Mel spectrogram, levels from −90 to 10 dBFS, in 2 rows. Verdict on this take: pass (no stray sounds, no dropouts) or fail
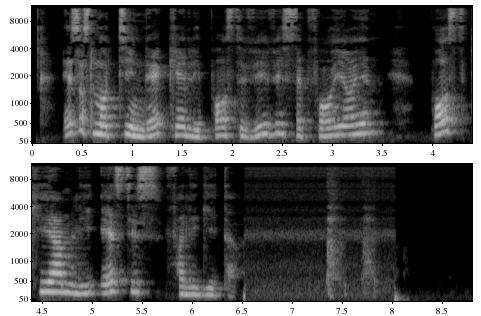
fail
